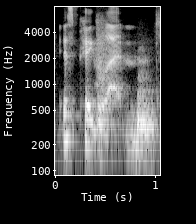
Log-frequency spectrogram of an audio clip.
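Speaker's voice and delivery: ordinary delivery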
